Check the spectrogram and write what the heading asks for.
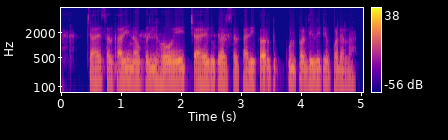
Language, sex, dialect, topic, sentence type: Bhojpuri, male, Western, banking, statement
